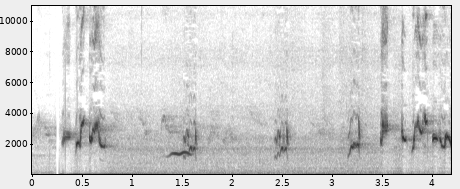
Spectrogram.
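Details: Caged red-whiskered bulbul singing a long song with rik notes: bright warbled phrases that rise and fall, a short low slurred whistle in between, then a rapid run of chirpy notes near the end. Faint background hum.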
